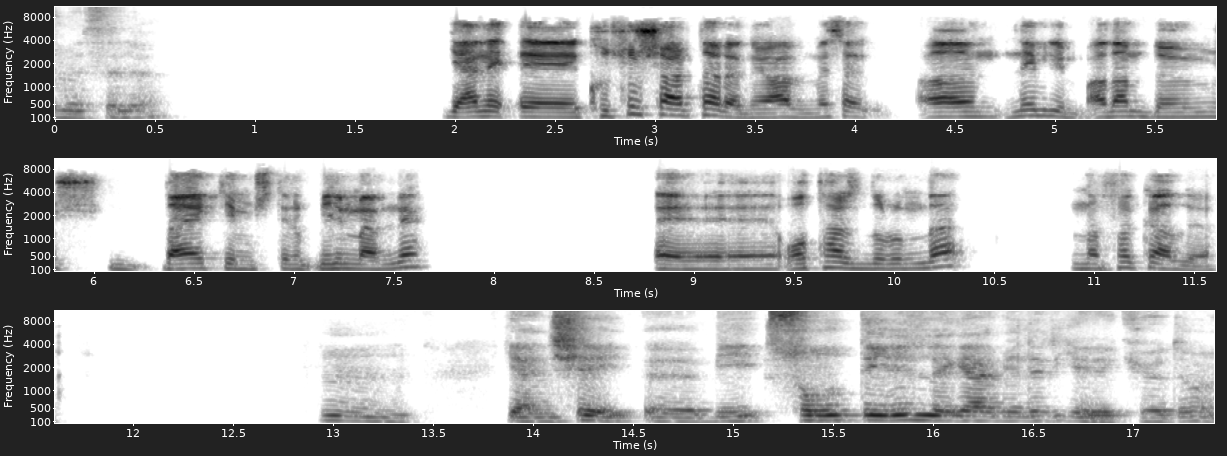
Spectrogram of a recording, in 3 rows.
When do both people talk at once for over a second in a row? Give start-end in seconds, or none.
none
